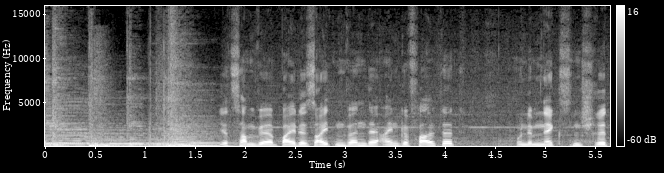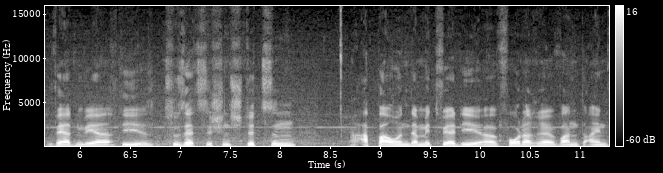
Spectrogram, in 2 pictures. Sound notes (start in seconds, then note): 1.9 German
